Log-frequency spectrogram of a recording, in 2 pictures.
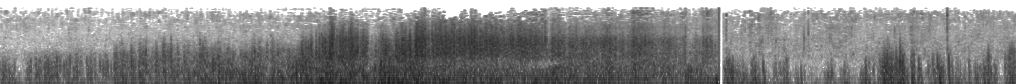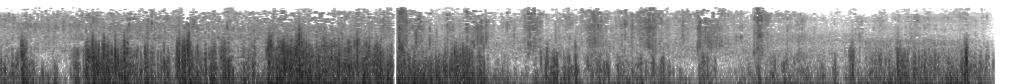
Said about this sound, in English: The snow was melting. But this is what it looks like as it's melting. This is one reason why I hate spring. There's so much melting snow. pretty much a river.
